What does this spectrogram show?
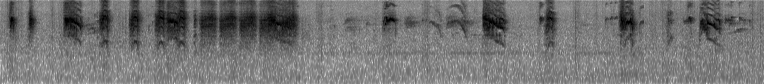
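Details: Crimson sunbird in energetic lure song with long bursts meant to stir other birds. Staccato high chirps give way to a buzzy rasping trill, followed by spaced sharp notes and swooping whistles.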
